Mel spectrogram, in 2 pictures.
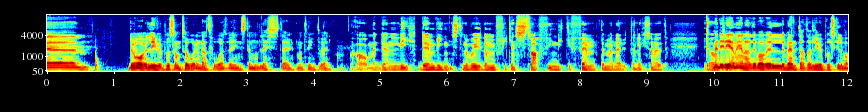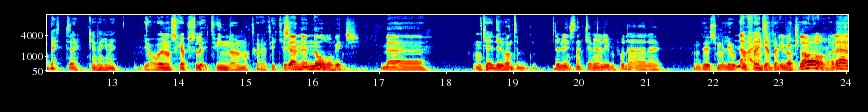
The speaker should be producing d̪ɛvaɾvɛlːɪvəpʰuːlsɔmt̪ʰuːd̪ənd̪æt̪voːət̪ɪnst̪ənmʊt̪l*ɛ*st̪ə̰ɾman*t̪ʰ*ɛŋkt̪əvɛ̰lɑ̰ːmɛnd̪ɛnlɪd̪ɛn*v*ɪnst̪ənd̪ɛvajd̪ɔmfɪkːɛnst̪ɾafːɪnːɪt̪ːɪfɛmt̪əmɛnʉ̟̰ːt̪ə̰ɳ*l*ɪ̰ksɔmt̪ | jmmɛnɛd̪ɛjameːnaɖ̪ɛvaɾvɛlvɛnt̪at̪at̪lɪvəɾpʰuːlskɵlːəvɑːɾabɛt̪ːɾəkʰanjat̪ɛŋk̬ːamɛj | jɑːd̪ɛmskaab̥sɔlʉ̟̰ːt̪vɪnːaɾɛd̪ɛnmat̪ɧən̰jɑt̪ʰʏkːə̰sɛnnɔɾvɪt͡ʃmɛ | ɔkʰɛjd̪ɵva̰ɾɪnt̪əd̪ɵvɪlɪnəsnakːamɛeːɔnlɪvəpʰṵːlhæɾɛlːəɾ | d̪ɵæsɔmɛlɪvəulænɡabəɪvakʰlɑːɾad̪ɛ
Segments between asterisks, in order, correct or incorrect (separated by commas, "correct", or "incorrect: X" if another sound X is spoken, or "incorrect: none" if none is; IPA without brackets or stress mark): correct, correct, correct, correct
